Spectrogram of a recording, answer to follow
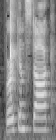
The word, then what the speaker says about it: Birkenstock: their native accent so English speakers usually say burken in German we say bstock Birkenstock BTO iates to and that's so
